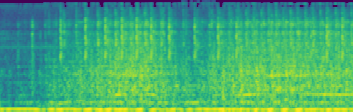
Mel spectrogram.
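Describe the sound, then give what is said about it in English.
A coverstitch machine hums steadily as it sews a hem on DBP fabric from LA Finch Fabrics, its low motor drone pulsing with a fast, even rhythm throughout, with no talking over it. “And I've just turned it over, and my cover stitch is catching it nicely.”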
